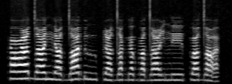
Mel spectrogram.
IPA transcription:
ʕi dˤene dˤa ɗɯːpidˤeɡa ɡʷadˤiːneːpu dˤa

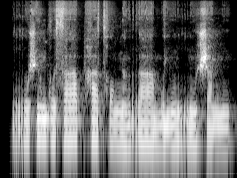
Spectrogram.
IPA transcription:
ro˨ʃĩ˦ɡʷe˨ saː˦pʰa˦tʰɔ˨ ŋã˨raː˦˨mʊ˨jũ˦ rũ˨ʃa˨ ŋũ˨

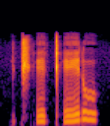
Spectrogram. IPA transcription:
t͡ʃʼɪ kʼeɾu

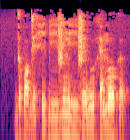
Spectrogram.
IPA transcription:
ɡə˦pɔ˧ɡe˨ hi˧ɓiː˦ vi˦niː˧ve˨ wu˧hɛ˨ moː˦kə˨

